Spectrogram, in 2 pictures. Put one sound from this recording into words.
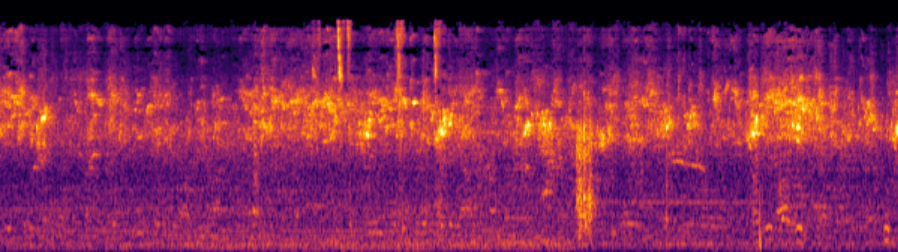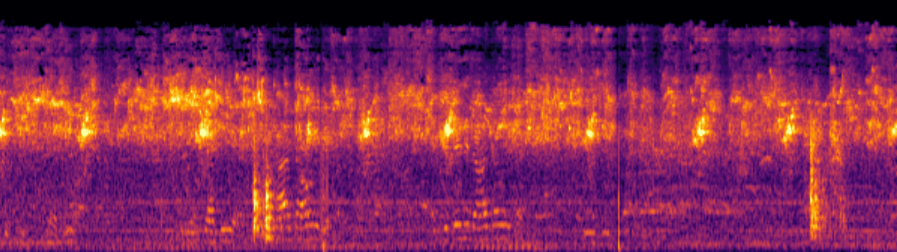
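A parrot chatters and squawks close by, on and off.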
